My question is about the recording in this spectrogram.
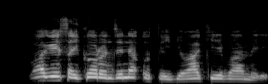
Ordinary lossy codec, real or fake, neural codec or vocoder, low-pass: none; real; none; 9.9 kHz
